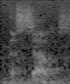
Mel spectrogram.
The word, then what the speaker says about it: Acellus: Acellus, yeah.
